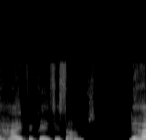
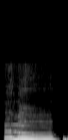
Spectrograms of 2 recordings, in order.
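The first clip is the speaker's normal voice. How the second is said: loud call into the mic; shouting; 5 semitones higher, 10 dB louder than usual. Real, not acted. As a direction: shout to be heard. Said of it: "But I happen to be shouting".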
